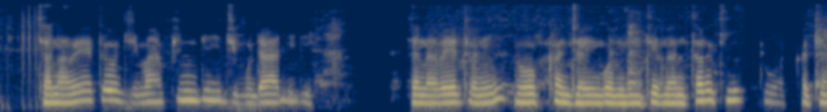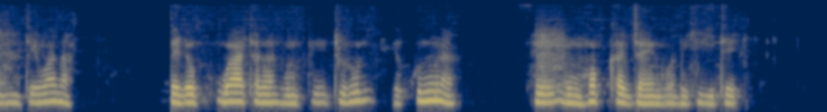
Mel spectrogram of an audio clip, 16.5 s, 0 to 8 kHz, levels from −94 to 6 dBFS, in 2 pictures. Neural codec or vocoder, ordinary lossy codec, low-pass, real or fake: codec, 16 kHz in and 24 kHz out, 2.2 kbps, FireRedTTS-2 codec; MP3, 64 kbps; 7.2 kHz; fake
